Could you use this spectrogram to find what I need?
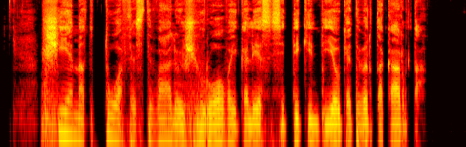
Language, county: Lithuanian, Šiauliai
